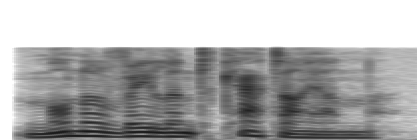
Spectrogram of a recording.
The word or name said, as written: monovalent cation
